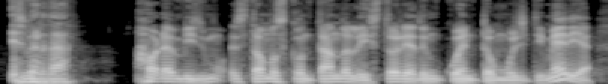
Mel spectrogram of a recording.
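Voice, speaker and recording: A man's voice: lowish voice, steady tone, fast talker, close to an everyday voice. A man playing a logical-minded character who explains storytelling in a scripted educational audio fiction. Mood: explanatory. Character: logical-minded man debating how stories work.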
